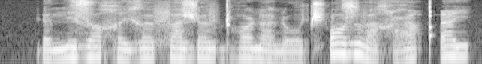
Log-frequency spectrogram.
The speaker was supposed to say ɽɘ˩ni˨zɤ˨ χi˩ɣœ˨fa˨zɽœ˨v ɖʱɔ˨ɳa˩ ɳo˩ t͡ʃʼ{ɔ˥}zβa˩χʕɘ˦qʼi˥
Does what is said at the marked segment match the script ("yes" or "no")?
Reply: yes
